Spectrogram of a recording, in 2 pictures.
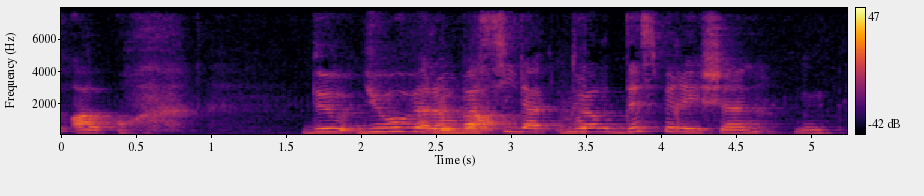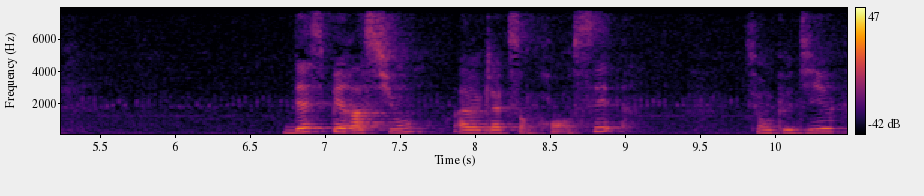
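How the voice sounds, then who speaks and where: A young woman reviewing makeup in a casual, chatty way, with many hesitations and lots of enthusiastic praise. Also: on the high side. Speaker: beauty vlogger. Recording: echoey room with faint noise.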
